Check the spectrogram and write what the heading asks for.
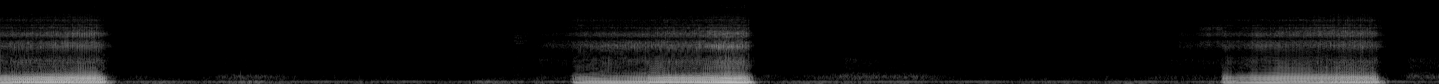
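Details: Loud, rough snores from a sleeping Cane Corso dog, about three in 14 seconds with quiet pauses between; ordinary dog snoring.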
